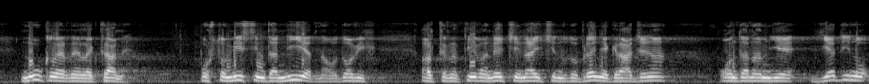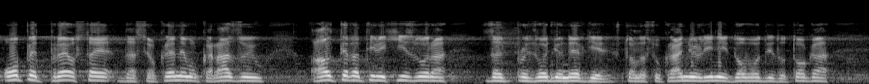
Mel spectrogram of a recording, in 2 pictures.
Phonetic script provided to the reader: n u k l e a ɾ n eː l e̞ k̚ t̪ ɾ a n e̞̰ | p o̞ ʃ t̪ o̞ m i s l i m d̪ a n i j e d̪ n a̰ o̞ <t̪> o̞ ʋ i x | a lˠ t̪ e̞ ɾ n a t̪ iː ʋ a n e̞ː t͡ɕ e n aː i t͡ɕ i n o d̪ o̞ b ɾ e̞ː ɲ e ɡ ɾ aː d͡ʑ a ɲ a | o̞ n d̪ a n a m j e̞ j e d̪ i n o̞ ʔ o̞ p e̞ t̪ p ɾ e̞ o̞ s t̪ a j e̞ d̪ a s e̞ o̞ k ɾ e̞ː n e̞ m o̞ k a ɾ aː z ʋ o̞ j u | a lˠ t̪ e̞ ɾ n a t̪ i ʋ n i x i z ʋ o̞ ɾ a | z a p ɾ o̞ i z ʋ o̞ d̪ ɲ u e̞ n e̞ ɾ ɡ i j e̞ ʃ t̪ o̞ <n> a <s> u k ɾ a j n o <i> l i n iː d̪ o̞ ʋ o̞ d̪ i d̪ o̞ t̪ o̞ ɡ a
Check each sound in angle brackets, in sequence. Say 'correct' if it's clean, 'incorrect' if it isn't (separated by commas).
incorrect, correct, correct, incorrect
